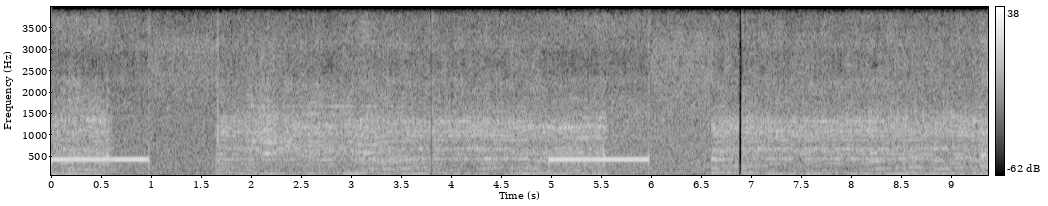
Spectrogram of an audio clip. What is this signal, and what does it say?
Ringback tone (Europe, 425 Hz), with noise.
